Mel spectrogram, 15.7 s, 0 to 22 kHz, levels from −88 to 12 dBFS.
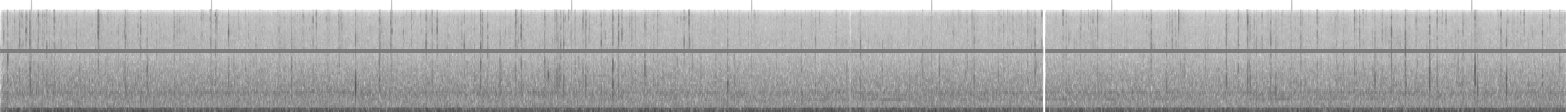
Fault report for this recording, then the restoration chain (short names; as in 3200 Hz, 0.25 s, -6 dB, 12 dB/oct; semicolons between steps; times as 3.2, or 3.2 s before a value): tick 33 1/3 rpm
tone 3400 Hz -31 dBFS
8.49–8.5 gap 13 ms
10.42–10.45 gap 34 ms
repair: de-click; notch 3400 Hz, Q 30; interpolate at 8.49, 13 ms; interpolate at 10.42, 34 ms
